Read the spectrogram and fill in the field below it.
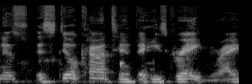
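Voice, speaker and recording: In an American accent, a man talks at a moderate pace. His pitch is medium. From Oklahoma. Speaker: Navy veteran and public servant. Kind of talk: casual chat.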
